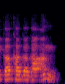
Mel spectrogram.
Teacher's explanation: ક ખ ગ ઘ અંગ આ પાંચ વ્યંજન કંઠ માંથી નીકળે છે અને એને ક વર્ગ કહીશું પહેલા વર્ણના આધારે વર્ગનું નામકરણ ધાતુઓમાં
